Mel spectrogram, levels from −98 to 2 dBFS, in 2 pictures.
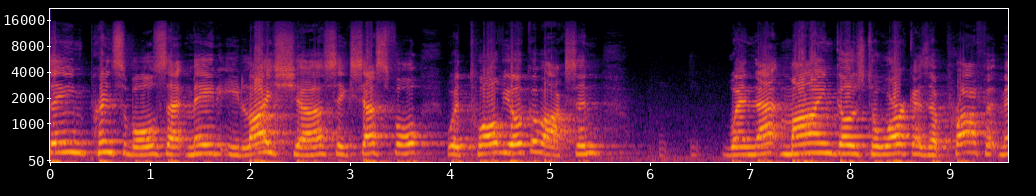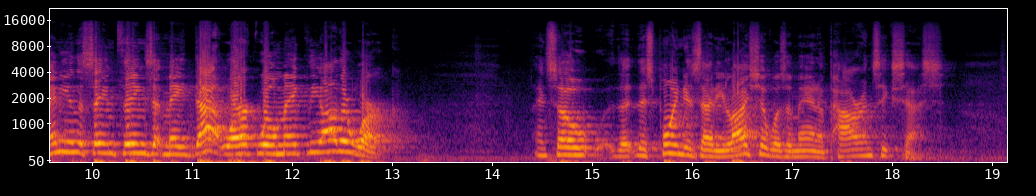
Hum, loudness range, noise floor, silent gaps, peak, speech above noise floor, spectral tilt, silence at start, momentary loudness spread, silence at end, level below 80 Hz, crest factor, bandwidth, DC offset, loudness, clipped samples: none; 5 LU; -55 dBFS; none; -10 dBFS; 34 dB; -5.5 dB/octave; 0 s; 9 LU; 0.7 s; -44 dBFS; 12 dB; 14 kHz; under 0.1%; -21 LUFS; under 0.1%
